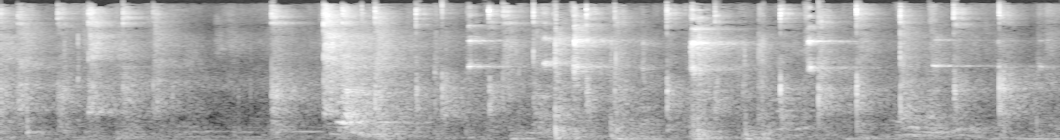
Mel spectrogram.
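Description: Table tennis rally: the ball clicking sharply off the table and the rubber-faced bats in quick alternation, a hit or bounce about every half second. Fainter clicks before the rally starts about three seconds in.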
